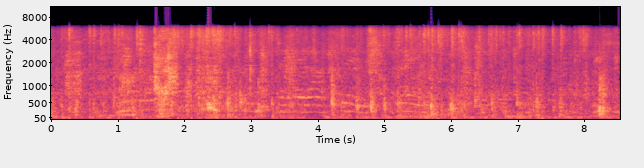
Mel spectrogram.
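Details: Siberian Husky puppies at play with their big brother Echo, an adult Siberian Husky; brief high whimpers and yips between scuffles, a person speaking and telling Echo to calm down.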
